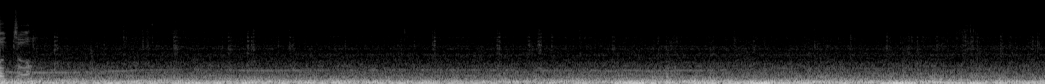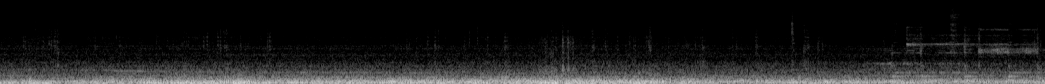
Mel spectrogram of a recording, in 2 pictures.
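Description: Low, steady rumble of road traffic as cars pass close by at a busy intersection, swelling each time a vehicle goes past.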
